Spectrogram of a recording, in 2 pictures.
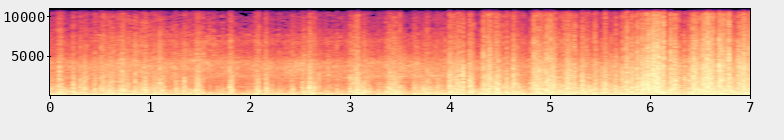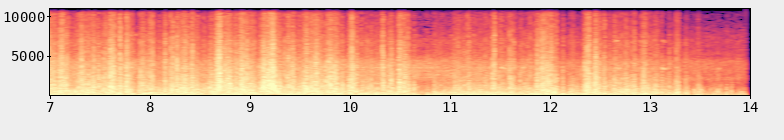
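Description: Wind rushing over the microphone of a camera held up on a moving motorcycle: a loud, ragged, gusting rush, with the motorcycle's running noise mixed in beneath.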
